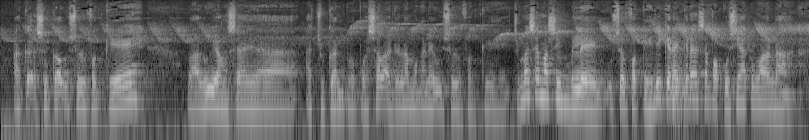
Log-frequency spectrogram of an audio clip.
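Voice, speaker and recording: At a fairly quick pace, a woman with a plain, everyday voice speaks at fairly low pitch with ordinary pitch variation over light background noise. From Central Java, Pekalongan; Central Java, Indonesia. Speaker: former regent; guest. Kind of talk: interview. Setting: at home. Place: home room. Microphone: lapel.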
